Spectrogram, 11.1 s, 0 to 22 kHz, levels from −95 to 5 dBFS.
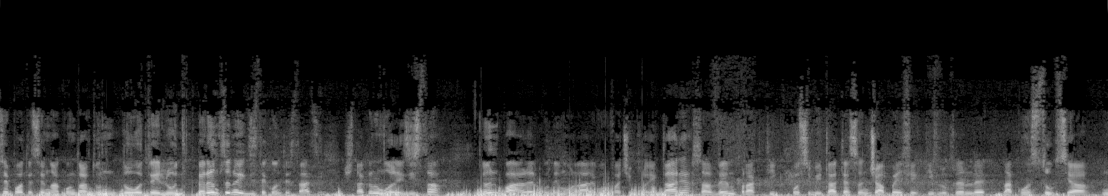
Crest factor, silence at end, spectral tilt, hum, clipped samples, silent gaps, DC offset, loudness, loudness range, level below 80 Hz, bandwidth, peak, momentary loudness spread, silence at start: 16 dB; 0 s; -7 dB/octave; none; under 0.1%; none; under 0.1%; -18 LUFS; 4 LU; -28 dBFS; 12.5 kHz; 0 dBFS; 9 LU; 0 s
